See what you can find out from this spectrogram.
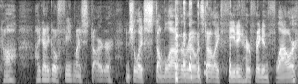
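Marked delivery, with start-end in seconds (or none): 0.1-2.3 put-on groggy, very tired, flat monotone voice. Retelling what she says when waking at midnight, imitating someone super tired. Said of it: "super, super tired".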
